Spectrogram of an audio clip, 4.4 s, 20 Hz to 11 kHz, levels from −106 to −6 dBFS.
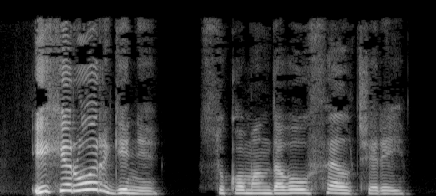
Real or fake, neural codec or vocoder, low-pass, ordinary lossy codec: real; none; 9.9 kHz; MP3, 48 kbps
